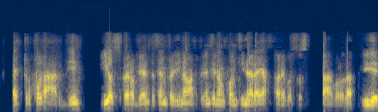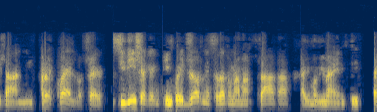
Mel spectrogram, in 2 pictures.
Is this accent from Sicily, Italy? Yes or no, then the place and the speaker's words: yes; Sicily, Italy; per me, che sono siciliano, quando tocchi la tragedia greca si apre un mondo, ce l'abbiamo nelle vene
